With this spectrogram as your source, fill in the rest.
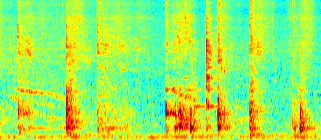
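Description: Tomatoes fry in a pan for peanut chutney, with a low sizzle under a series of distinct scraping stirs and clinks from a spoon against the pan, coming in uneven bursts up close.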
